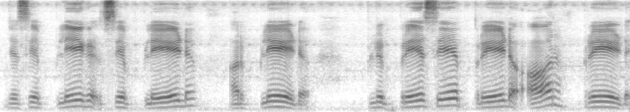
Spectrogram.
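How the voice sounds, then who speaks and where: A man with a Bihari accent teaching grammar rules, speaking in a slow, methodical way and repeating each example word twice. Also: mid-range voice. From India. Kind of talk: explaining grammar rules to students.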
